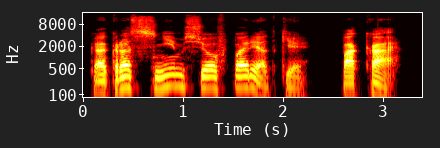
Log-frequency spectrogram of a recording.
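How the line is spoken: Stern. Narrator (Russian): строго добавила Изольда Робертовна

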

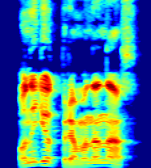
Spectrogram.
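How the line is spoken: Shout. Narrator (Russian): крикнул я

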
